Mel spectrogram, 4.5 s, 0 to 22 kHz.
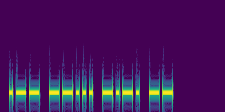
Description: Morse code, heard as a keyed tone, about 18 wpm, 700 Hz. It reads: W7CM
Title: Speed Racing - USA Call Signs 15wpm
